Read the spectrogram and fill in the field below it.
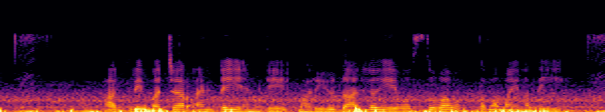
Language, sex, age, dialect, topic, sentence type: Telugu, male, 18-24, Central/Coastal, agriculture, question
